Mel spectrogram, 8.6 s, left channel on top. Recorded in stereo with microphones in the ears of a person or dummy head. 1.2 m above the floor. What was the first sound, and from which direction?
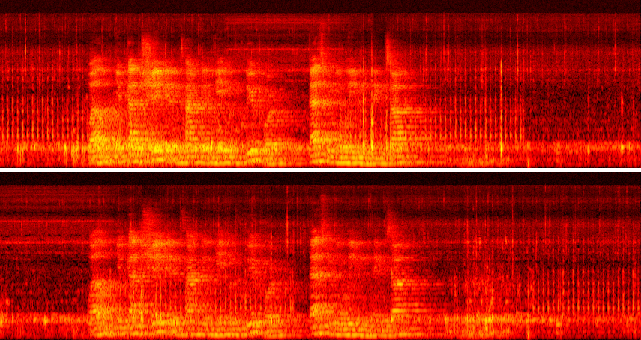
A man speaking, 70° left (ahead or behind).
